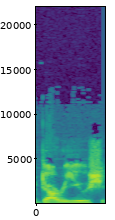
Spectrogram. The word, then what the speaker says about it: Dariush: Now, Dariush is the Persian pronunciation of the word, of the name Darius that we read about in the Bible, like the Darius the Mede.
